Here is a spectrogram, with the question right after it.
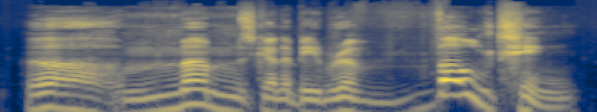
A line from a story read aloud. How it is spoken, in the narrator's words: groaned George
